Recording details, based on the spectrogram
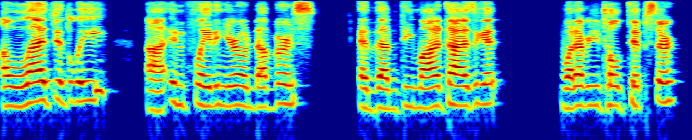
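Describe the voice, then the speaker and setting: A man's voice: sits high, steady tone, normal speed. A man doing casual live reaction commentary in an incredulous, mocking and emphatic way.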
